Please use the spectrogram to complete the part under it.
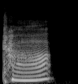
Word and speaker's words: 茶: the word T is pronounced with a rising tone. Say again, T. – Ta.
